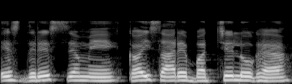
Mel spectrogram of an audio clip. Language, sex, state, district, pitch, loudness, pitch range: Hindi, male, Jharkhand, Garhwa, 180 Hz, -12 LUFS, 170-190 Hz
